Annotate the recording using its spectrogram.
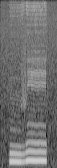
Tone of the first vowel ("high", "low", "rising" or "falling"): low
